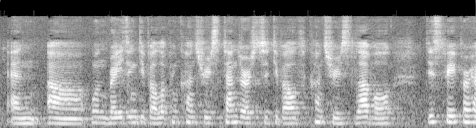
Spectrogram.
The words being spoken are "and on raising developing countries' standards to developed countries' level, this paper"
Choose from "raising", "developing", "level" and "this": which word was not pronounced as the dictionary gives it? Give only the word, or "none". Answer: none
